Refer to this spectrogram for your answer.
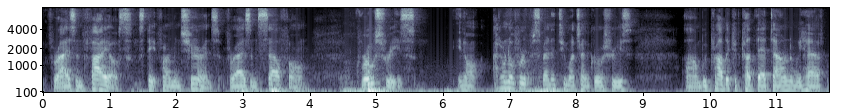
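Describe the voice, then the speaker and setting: Lowish and dark, his voice sometimes cracks as the young vlogger riffs on family savings straight to camera. The personal finance talk is upbeat and meandering, peppered with fillers and false starts.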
